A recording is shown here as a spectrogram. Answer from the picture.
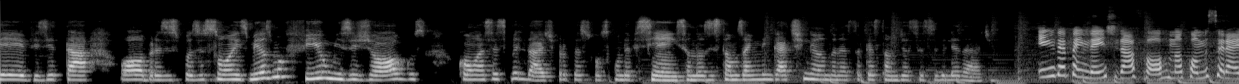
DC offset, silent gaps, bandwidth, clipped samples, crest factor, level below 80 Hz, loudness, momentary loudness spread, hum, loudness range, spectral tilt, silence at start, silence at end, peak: under 0.1%; none; 13 kHz; under 0.1%; 16 dB; -48 dBFS; -19 LUFS; 12 LU; none; 5 LU; -4 dB/octave; 0 s; 0 s; -2 dBFS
